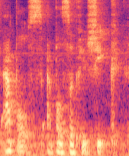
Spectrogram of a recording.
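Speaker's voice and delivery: breathless whisper under the breath; whispered aside. Real, not acted. Reading product name to herself, whispered. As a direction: whisper it to yourself.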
